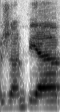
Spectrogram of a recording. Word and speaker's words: Jenevieve: First of all, Gresh, there's no wrong way to pronounce my name. I speak multiple languages, so Jenevieve or Jenevieve are correct.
